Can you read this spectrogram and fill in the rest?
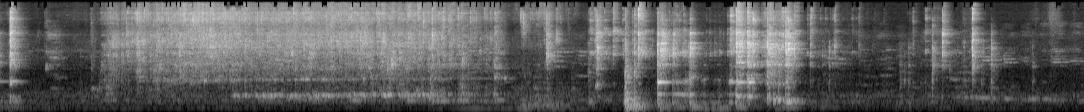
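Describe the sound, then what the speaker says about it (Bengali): Two potatoes washed by hand under a running kitchen tap, steady water splashing into the sink for about five seconds, then softer clatter and rubbing as the potatoes are handled, with no one speaking. "দুটো আলু ভালো করে ধুয়ে"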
